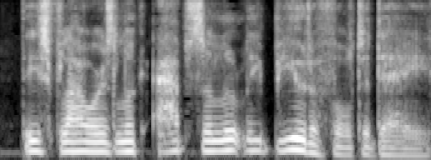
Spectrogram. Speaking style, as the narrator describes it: whispers to herself

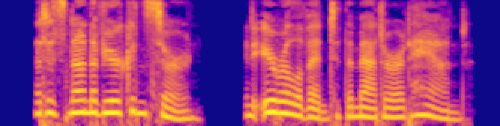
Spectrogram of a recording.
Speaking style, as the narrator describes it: she said quickly

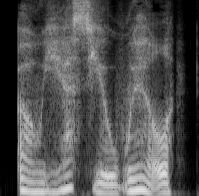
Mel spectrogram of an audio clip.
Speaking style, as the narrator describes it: Adriana hissed

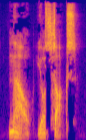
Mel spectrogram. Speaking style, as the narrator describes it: continued his father in a determined voice

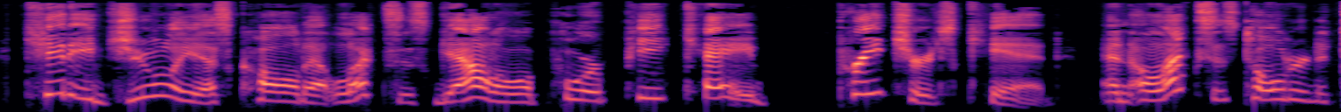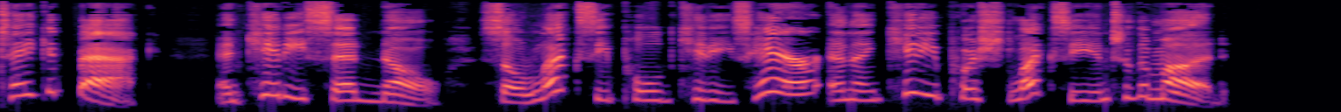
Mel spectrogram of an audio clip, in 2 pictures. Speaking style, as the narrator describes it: Marco laughed in reply

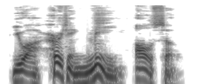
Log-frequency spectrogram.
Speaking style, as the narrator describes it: His voice rose into loud and angry words, and she cried out at him

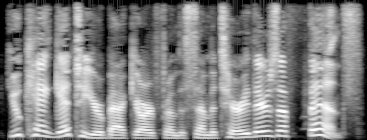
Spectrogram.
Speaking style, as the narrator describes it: yelled Silas

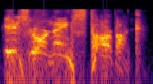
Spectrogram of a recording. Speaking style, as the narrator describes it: he shouted the question

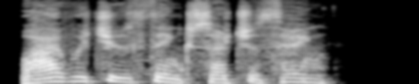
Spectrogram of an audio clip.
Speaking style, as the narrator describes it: Stella whispered

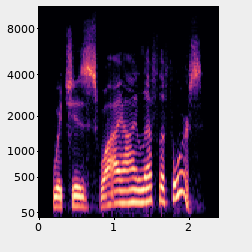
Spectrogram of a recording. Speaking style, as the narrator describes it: reminded him, playfully

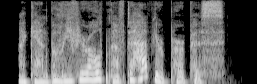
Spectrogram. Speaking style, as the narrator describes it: Mom says with a sigh

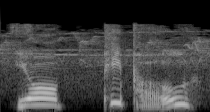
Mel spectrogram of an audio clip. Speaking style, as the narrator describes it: the doctor cut in sharply

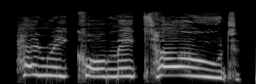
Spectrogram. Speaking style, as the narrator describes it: wailed Peter

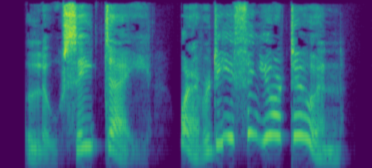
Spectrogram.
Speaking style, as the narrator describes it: she exclaimed

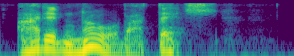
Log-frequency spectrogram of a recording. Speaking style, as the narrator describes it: In an intense whisper, the older lawyer began

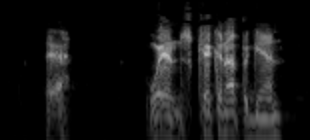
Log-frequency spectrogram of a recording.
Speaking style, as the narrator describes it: muttered

